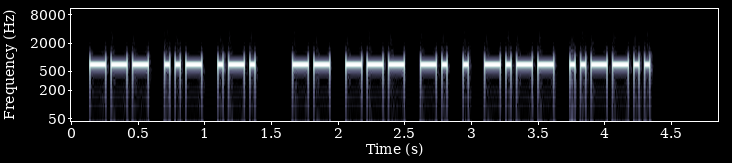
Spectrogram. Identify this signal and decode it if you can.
Morse code, heard as a keyed tone, about 30 wpm, 700 Hz. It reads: OUR MONEY?
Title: Sentences from Top 1000 Words - Review Part 5 - 30wpm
